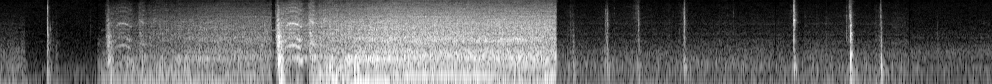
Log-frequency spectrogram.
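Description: Jaguar F-Pace engine being started: it cranks from about a second in, catches with a loud burst, and the revs rise before holding at a steady fast idle. The sound cuts off suddenly a little past halfway, leaving a few light clicks.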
